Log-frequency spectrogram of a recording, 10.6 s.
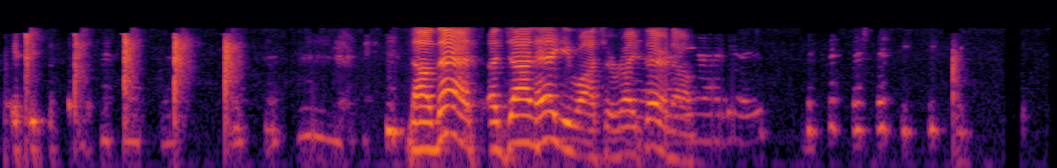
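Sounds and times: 
hand clapping: 0.1 - 2.6
speech: 0.2 - 0.6, 4.2 - 7.1.

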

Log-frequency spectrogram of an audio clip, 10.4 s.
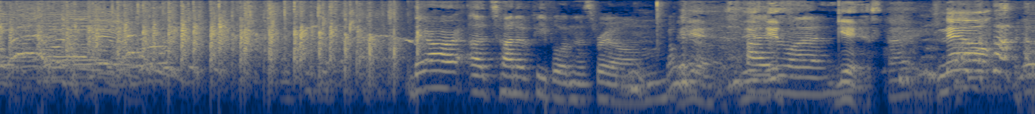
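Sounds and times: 
live audience applause: 0.0 - 4.3
speech: 4.2 - 10.3
laughter: 8.9 - 10.3.

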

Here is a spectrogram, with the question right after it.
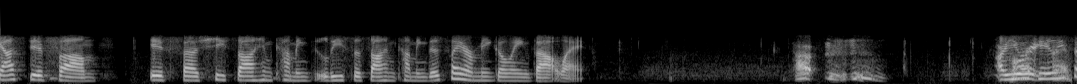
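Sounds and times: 
speech: 0.0 - 5.9, 7.9 - 8.9, 10.0 - 10.7
person coughing while fighting a cold: 8.2 - 9.0.

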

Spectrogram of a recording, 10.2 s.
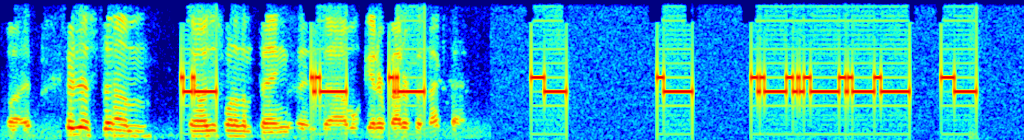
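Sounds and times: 
speech: 0.7 - 4.8
fax machine tones on phone line: 1.8 - 2.2, 3.1 - 4.4, 6.6 - 9.8.

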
